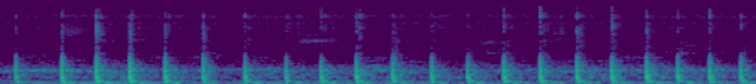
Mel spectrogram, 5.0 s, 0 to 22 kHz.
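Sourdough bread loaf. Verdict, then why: Baked through. A fingernail taps the bottom of a fully baked sourdough loaf 21 times in a steady rhythm, about two taps per second. Each tap is a short, dull, low thud that dies away almost at once, which shows the loaf is baked through.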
